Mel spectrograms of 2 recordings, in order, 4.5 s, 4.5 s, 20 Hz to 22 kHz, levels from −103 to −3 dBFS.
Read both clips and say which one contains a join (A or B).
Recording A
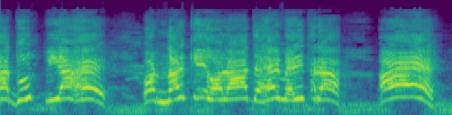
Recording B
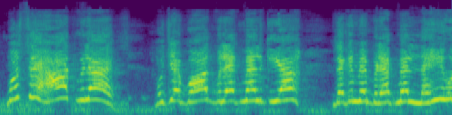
B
